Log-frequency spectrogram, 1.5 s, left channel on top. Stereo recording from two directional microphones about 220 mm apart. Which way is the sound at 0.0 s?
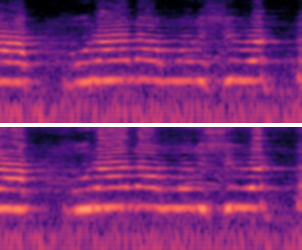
20° right (ahead or behind).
